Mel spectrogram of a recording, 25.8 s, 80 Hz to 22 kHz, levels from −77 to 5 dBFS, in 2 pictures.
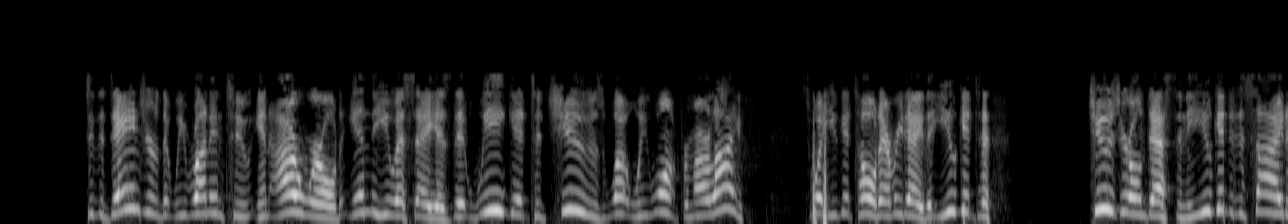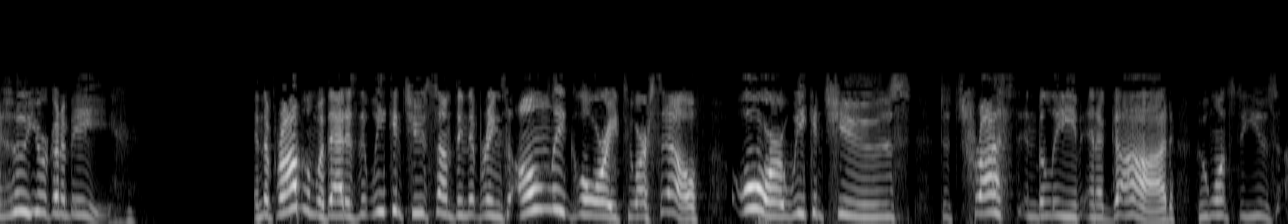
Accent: American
